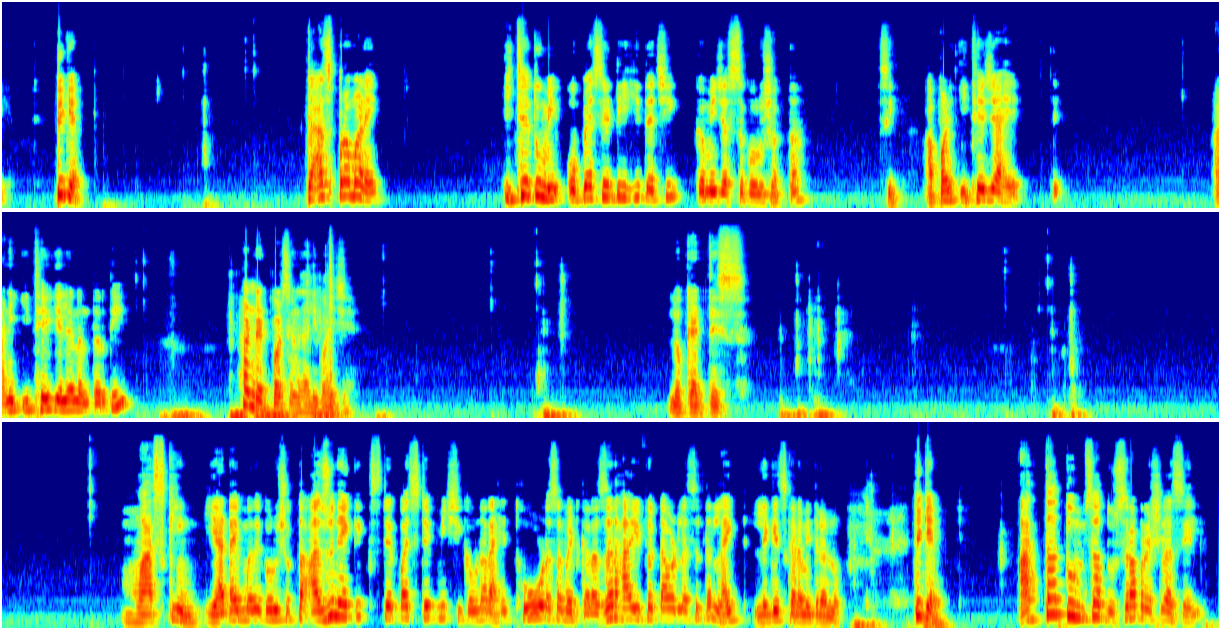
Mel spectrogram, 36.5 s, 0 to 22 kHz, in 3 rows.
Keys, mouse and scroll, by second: 0.2-1.4 alt+scroll down 1, 1.7 alt+scroll up 1, 1.9 space, 2.1 click, 2.4 space, 3.3 click, 6.9-16.5 drag, 18.0 click, 18.5 space, 20.9 space, 21.4-22.1 alt+scroll down 1, 23.1 click, 23.6 space, 33.8 space, 34.8-35.2 alt+scroll up 1, 35.5 alt+scroll down 1, 35.8 space, 35.9 click.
